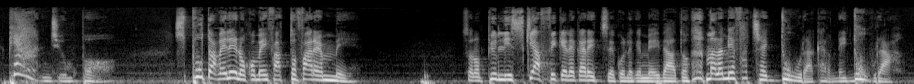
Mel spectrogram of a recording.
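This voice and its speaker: A woman's voice: medium pitch, big pitch swings, normal speed. An actress playing a proud, defiant mother fleeing her husband, in an emphatic theatrical style. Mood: defiant, scornful. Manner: emphatic, repeating words for force. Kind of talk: theatrical radio drama monologue and dialogue.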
